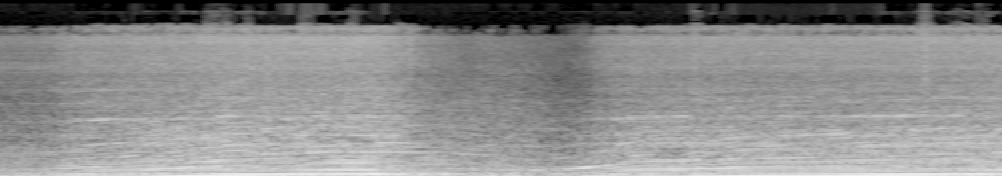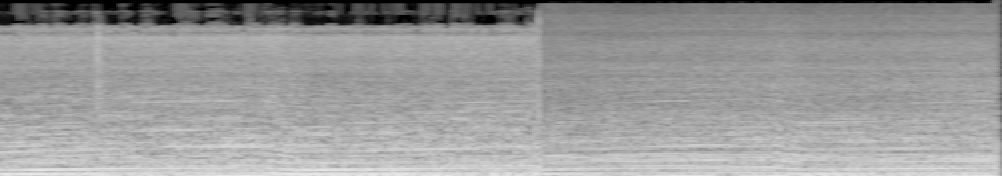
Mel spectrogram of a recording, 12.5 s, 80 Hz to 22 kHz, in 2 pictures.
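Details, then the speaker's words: Stage two Whipple supercharged 2022 Ford F-150 5.0L V8, replacement engine with long tube headers: deep, strong note climbing and falling smoothly through revs, no knocks or rattles; healthy. "but when you when you open it up obviously it's a little bit louder but I think it's good so this is a stage two Ruble supercharged F-150 2022 5.0 liter V8"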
